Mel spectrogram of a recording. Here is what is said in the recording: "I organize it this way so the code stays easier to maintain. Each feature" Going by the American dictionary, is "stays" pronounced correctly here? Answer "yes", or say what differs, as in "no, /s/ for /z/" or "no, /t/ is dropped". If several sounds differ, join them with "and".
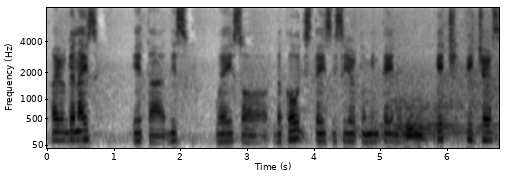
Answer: no, /s/ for /z/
